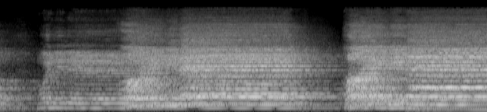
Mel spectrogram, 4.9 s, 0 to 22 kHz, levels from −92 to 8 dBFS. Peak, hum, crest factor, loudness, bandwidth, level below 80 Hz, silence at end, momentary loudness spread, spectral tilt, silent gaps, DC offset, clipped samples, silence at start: -2 dBFS; none; 14 dB; -16 LUFS; 16 kHz; -72 dBFS; 0 s; 16 LU; -3 dB/octave; none; under 0.1%; under 0.1%; 0 s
